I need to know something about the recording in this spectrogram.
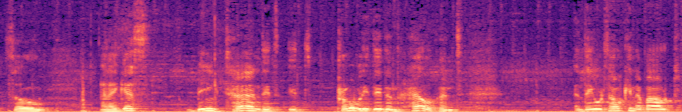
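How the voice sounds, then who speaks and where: A man acts out a bewildered fledgling vampire from a video game, thinking aloud. He speaks slowly and haltingly, searching for his words as he earnestly mulls things over. Music plays clearly behind him. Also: fairly high pitch, darkish tone, close to an everyday voice. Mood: pensive, troubled. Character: bewildered newly turned vampire, former programmer, musing earnestly. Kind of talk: in-character thinking aloud during a playthrough.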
